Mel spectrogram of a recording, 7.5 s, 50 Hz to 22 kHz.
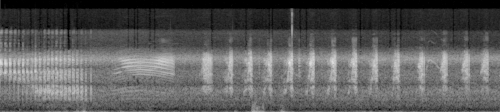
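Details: A northern royal albatross on a New Zealand nest cam, 10 March 2022, as a returning adult arrives, gives a harsh, buzzy call, then sharp clacking notes about three a second, with wind rumbling underneath.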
